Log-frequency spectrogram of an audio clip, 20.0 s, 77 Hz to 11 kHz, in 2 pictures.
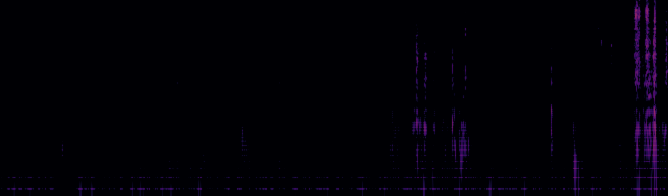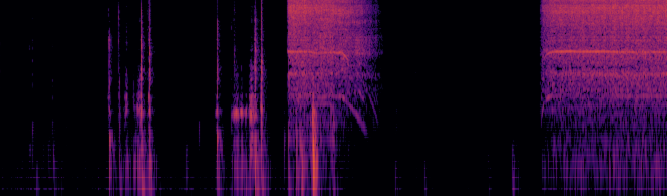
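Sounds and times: tools and wood clicking: 0:13.2 - 0:15.3
cordless drill whining: 0:14.4 - 0:15.8, 0:18.2 - 0:20.0.

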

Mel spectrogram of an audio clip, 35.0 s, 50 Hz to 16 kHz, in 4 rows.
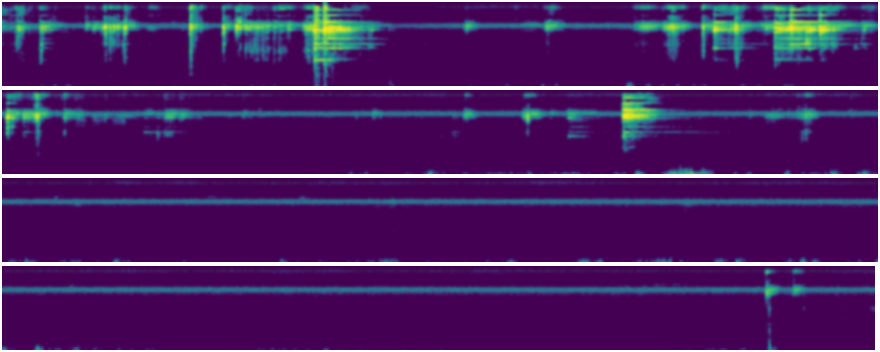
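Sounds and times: horseshoes clanking together: 0:00.0 - 0:03.9, 0:06.5 - 0:09.5, 0:14.0 - 0:15.5
crickets chirping: 0:00.0 - 0:35.0.

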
